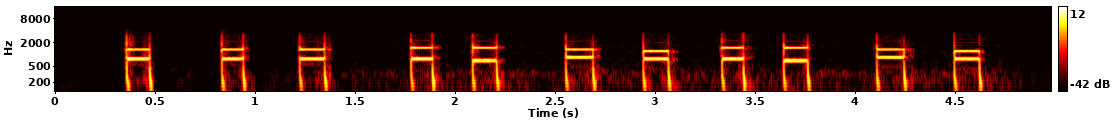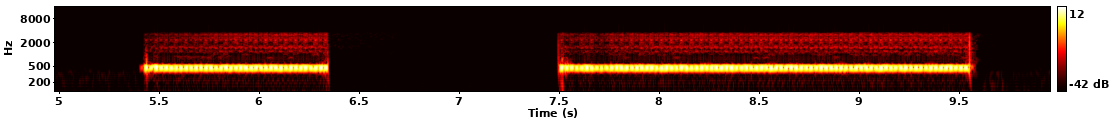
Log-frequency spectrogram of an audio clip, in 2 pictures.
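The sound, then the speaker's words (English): A quick, evenly paced series of touch-tone dialing beeps is heard while a call is dialed. Two long, steady ringing tones follow, the second longer than the first, with a gap of silence between them. “Okay, I'm gonna dial her up.”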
